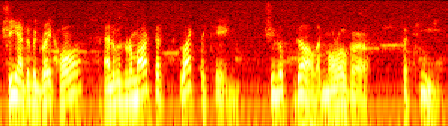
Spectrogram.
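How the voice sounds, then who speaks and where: A man narrating a dramatized period story in a formal, measured, expressive storytelling style. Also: fairly high pitch, faint music behind. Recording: dull, hissy old audio drama recording.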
